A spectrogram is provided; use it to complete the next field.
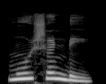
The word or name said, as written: ಮೂಸುಂಡಿ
